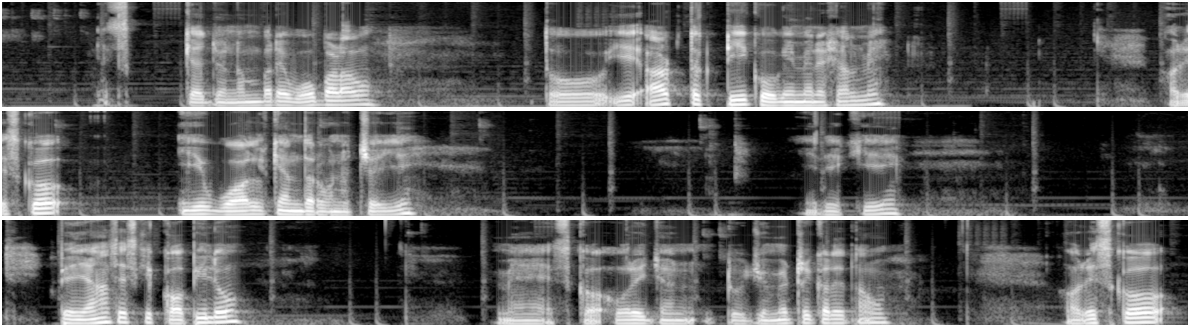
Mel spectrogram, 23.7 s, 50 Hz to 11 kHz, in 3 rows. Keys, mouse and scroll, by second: 0.8-1.3 scroll down 1, 1.4-2.0 shift+middle click, 2.1-2.5 scroll up 1, 2.5-7.5 middle drag, 8.2-10.1 drag, 12.8-14.9 middle drag, 15.0-15.9 scroll down 1, 16.5 shift+d, 17.1 right click, 20.4 click, 22.4 r, 23.6-23.7 typing.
